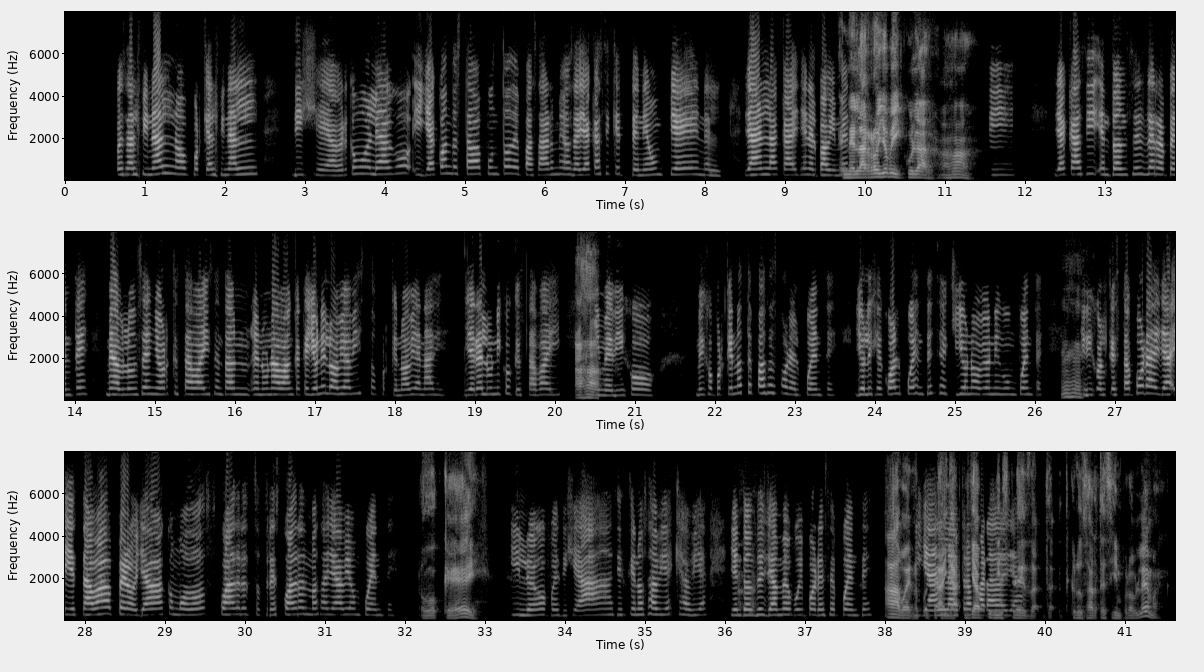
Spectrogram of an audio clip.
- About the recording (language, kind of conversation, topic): Spanish, unstructured, ¿Alguna vez te has perdido en un lugar desconocido? ¿Qué fue lo que pasó?
- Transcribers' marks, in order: other noise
